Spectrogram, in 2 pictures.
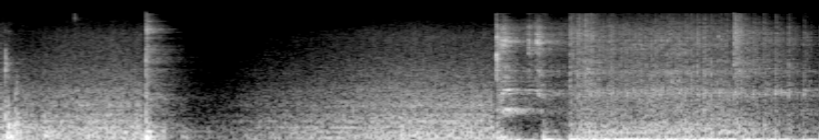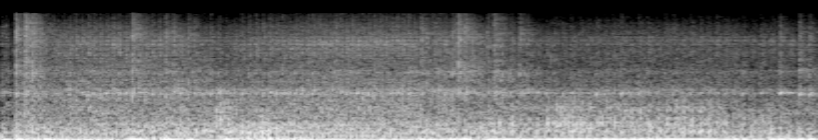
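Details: Old Honda three-wheeler/ATV found sitting. Short crank, single catches in about three seconds, settles to steady even thump; normal start, idle perhaps set a little low.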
